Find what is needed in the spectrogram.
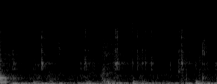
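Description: Computer keyboard keys tapped in a quick, irregular run of soft clicks.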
